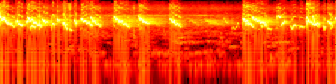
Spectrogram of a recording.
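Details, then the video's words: White-eye (kecial kuning, Lombok) giving 'ciak ciak' calls used as a lure for reluctant birds: a quick run of high falling chirps, a few spaced notes, a brief lull, then renewed rapid chattering. "CIAK CIAK JOSS KECIAL KUNING AMPUH||PANCINGAN KECIAL MALAS BUNYI||"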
